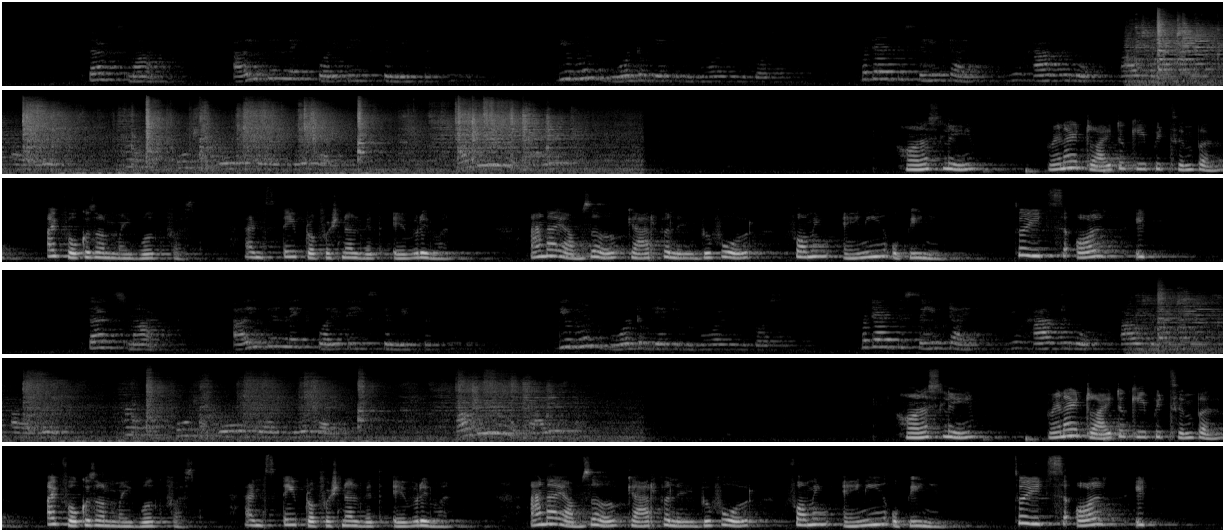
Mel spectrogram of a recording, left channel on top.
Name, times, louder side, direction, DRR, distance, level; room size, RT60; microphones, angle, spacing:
voice 1, 0.9-1.6 2.3-4.6 5.5-7.7 8.6-9.8 10.0-10.9 11.2-12.8 13.4-15.7 16.7-18.1, right 2 dB, 40° right, 0 dB, 3.8 m, -42 dB
sound 1, 11.2-18.6, left 9 dB, 85° left, 1.1 m, -37 dB
voice 2, 21.2-22.0 22.4-24.4 24.9-26.3 26.8-28.9 29.7-31.9 32.4-33.9 34.6-35.5 35.8-35.9, right 1 dB, 25° right, 9 dB, 0.9 m, -28 dB
28.0 x 19.0 x 7.9 m, 1.1 s
head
